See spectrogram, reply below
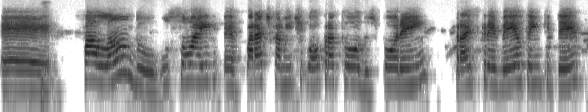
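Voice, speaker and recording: High-voiced patient teacher woman, muffled audio. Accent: Brazilian Portuguese. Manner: patient, checks understanding often. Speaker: English teacher. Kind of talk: online class explanation.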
